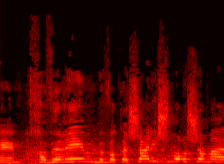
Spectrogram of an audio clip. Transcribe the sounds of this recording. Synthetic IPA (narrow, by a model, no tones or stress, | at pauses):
mχave̞ʁimbe̞vakaʃaliʃmo̞ʁʃama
